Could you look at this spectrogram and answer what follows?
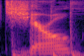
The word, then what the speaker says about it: Cheryl: They can find me at Cheryl Grace, CEO, Powerful Penny. – And that's Cheryl without the E. – So that's C-H-E-R-Y-L, because, you know, I spell it the right way.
